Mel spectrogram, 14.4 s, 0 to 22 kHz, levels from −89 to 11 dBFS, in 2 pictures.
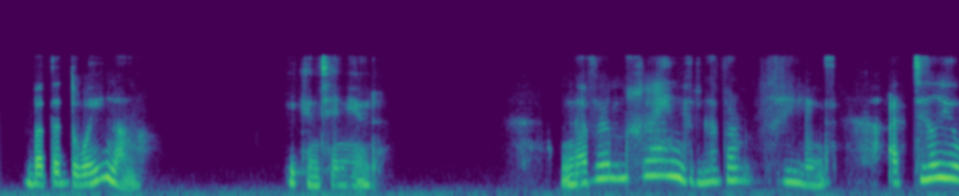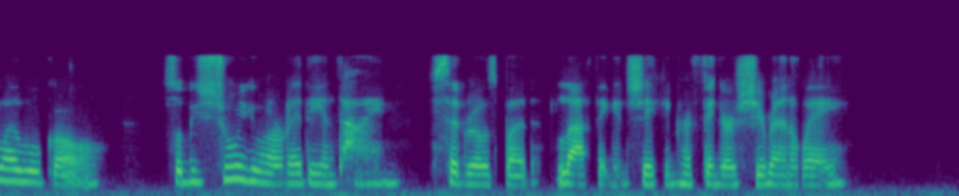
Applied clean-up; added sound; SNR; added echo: neural diffusion model UNIVERSE++.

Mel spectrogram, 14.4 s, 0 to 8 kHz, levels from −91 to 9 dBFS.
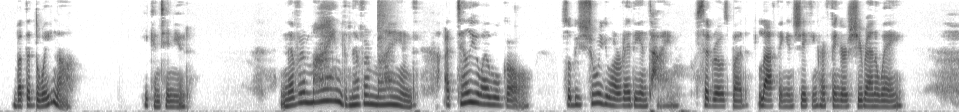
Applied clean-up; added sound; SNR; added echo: none; Hi-hat; 19 dB; none.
